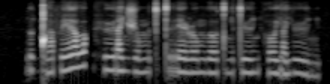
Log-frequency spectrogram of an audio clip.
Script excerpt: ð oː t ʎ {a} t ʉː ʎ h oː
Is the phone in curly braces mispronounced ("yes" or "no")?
yes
